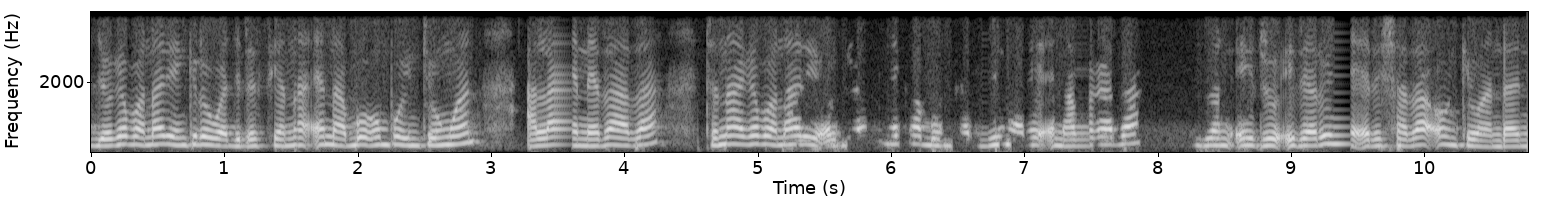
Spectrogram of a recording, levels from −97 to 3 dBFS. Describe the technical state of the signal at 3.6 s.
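At 3.6 s the signal is inside a burst of packet loss running from 3.48 to 3.64 s. About 140 ms of audio never arrived in time. The receiver covered the hole by stretching the last sound it had, about 137 ms of it, and letting it fade. The result is a held buzz or fading hiss with no true silence. The sound then jumps forward, skipping the lost stretch. The band stops at 4 kHz, which fits a G.711 mu-law call path.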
